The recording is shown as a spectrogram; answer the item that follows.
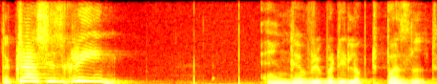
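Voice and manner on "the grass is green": piping, very high-pitched monk voice. Retelling a monk speaking to young monks, in a high-pitched monk voice. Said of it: "He with this high-pitched voice".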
